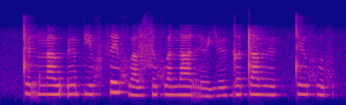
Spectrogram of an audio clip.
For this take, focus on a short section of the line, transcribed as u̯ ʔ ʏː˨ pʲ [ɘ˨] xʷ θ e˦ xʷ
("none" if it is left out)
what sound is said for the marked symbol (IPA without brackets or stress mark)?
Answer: e˨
